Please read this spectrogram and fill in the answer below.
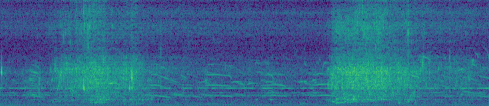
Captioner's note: beach soundscape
